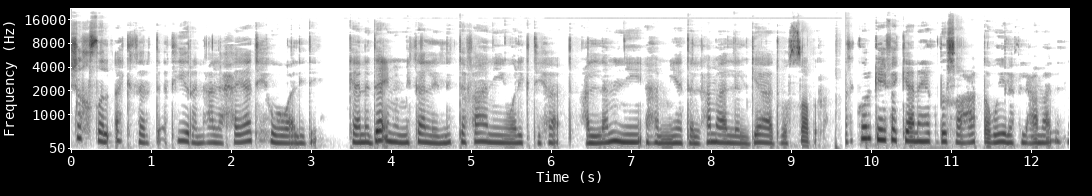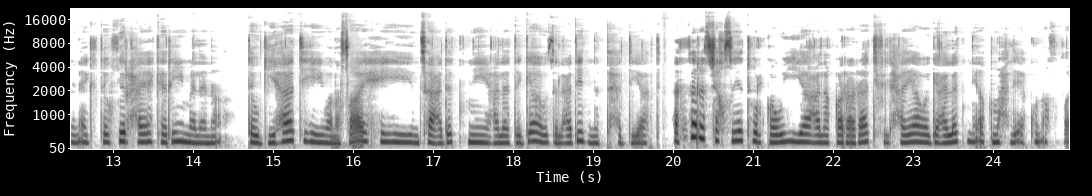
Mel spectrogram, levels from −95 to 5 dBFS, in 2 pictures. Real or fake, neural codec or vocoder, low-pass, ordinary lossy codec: real; none; 19.8 kHz; none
